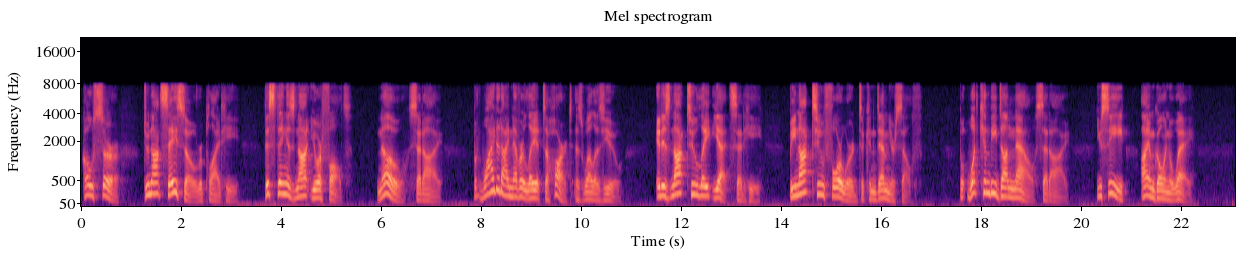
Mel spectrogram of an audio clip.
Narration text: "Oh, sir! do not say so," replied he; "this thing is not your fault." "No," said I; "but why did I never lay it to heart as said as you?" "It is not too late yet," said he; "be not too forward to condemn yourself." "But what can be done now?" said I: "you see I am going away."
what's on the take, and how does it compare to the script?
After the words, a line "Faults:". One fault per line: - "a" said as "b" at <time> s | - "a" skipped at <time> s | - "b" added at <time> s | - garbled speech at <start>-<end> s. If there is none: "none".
"Oh, sir! do not say so," replied he; "this thing is not your fault." "No," said I; "but why did I never lay it to heart as well as you?" "It is not too late yet," said he; "be not too forward to condemn yourself." "But what can be done now?" said I: "you see I am going away."
Faults:
- "said" said as "well" at 10.0 s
